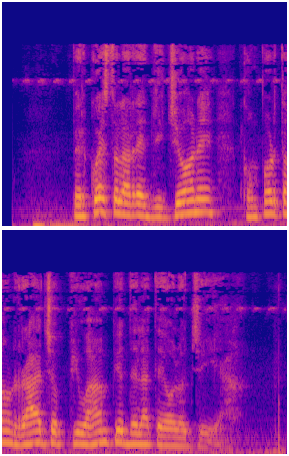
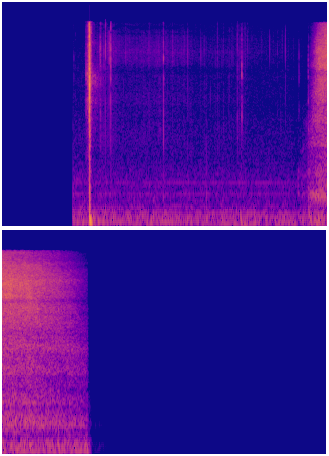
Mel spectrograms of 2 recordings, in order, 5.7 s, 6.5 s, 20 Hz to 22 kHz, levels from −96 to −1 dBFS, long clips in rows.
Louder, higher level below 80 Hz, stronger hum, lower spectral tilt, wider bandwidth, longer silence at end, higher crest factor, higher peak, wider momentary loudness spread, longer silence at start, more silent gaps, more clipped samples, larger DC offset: about the same, -29 LUFS vs -28 LUFS; about the same, -54 dBFS vs -54 dBFS; neither; first, -5.5 dB/octave vs 0 dB/octave; second, 11.5 kHz vs 16 kHz; second, 0 s vs 2.4 s; second, 16 dB vs 38 dB; second, -12 dBFS vs 0 dBFS; second, 13 LU vs 22 LU; second, 0.2 s vs 0.85 s; neither; neither; neither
